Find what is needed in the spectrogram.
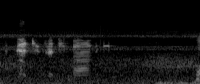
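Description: Brief speech in the first second, then a quieter stretch, with a faint steady high-pitched tone running underneath.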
